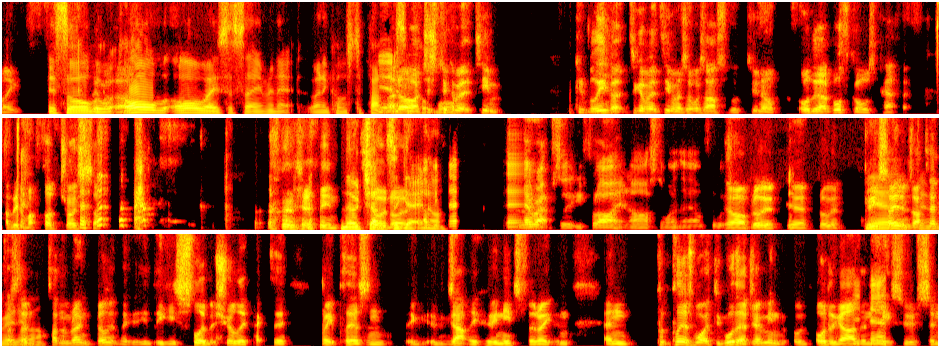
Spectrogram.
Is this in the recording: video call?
yes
